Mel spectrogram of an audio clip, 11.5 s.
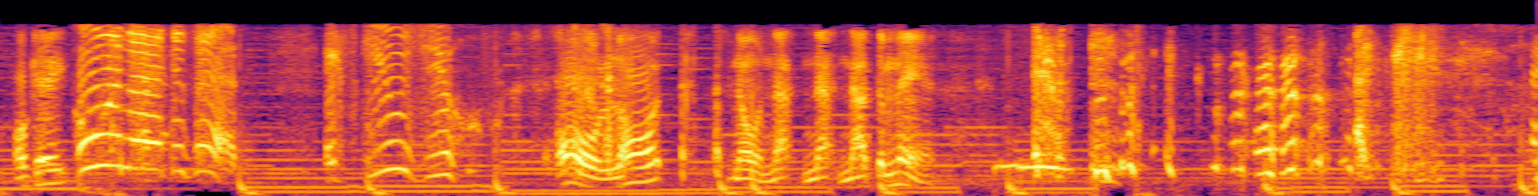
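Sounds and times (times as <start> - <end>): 
speech: 0.1 - 3.6, 4.2 - 8.5, 9.4 - 10.4
laughter: 3.8 - 5.5, 7.7 - 11.5
person sneezing: 7.6 - 8.7, 10.2 - 10.9.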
